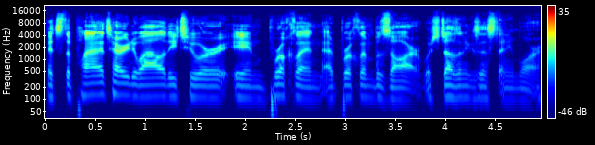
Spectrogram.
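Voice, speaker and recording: A man with an American accent talks at a fairly quick pace, fairly low in pitch and fairly even in intonation, in an ordinary speaking voice. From New York. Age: 30s. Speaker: metal drummer. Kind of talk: interview. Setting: on tour, before a show.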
